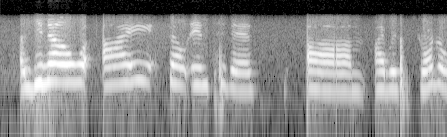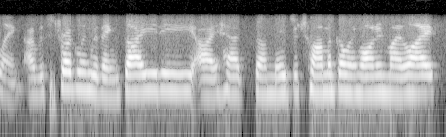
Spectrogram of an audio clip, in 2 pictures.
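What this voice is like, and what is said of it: New York accent. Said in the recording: “You're hearing my New York accent.”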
